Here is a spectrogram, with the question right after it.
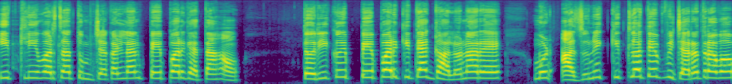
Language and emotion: Goan Konkani, angry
